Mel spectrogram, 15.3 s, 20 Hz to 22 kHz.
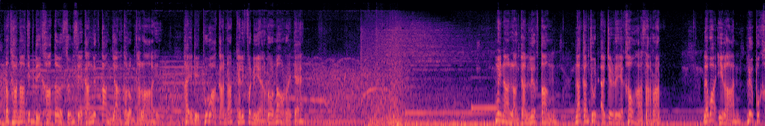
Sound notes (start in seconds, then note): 7.7 applause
